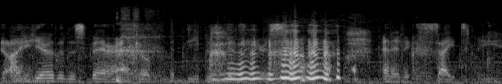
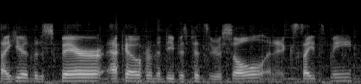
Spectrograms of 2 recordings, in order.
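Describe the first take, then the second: First: It is said imitating Nagito's voice. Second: It is read in the speaker's normal voice.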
